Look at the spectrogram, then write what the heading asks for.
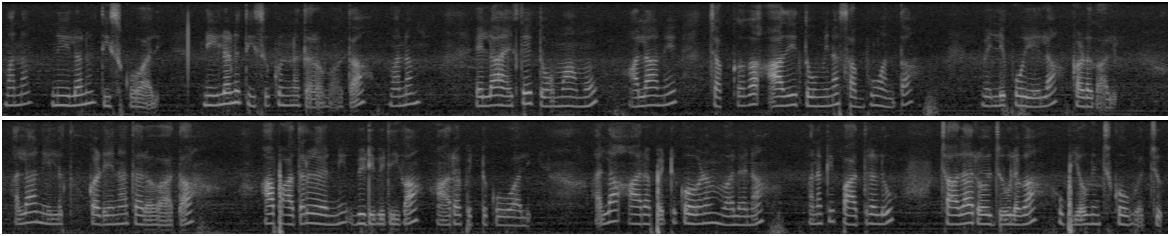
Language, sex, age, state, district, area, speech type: Telugu, female, 18-30, Telangana, Yadadri Bhuvanagiri, urban, spontaneous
